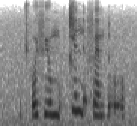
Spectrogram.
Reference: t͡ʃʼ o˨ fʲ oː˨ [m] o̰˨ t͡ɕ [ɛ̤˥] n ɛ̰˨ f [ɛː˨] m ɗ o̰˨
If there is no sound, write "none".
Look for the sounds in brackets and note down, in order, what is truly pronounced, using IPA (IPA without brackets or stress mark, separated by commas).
m, ɛ̤˥, ɛː˨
